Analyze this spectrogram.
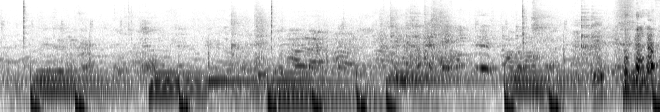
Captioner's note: collective laughter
